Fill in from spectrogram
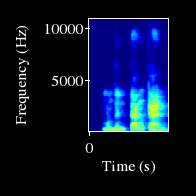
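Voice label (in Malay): "mengentengkan", Malay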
